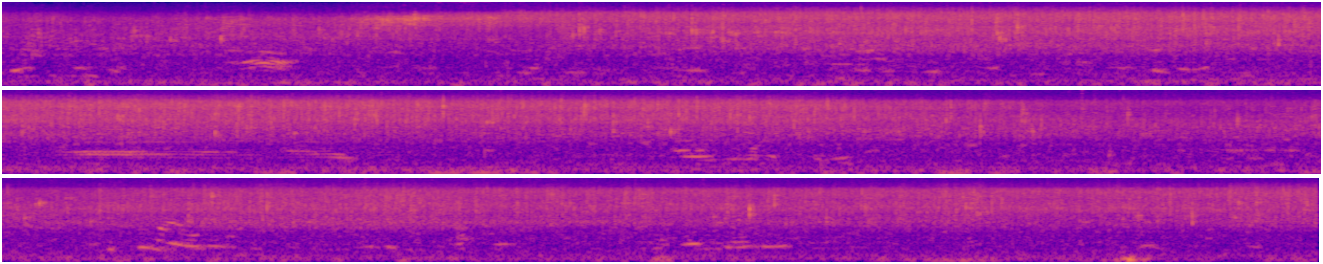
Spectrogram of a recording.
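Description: A woman sings into a microphone outdoors.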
